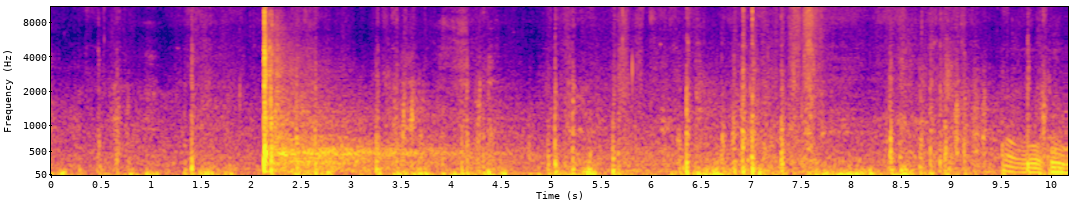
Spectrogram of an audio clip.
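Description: Hoofbeats of a horse cantering on an arena's sand footing as it approaches and jumps a fence, heard as a string of soft irregular thuds. A sharp knock sounds about two seconds in.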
